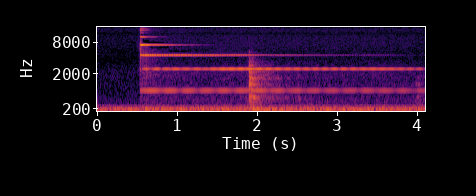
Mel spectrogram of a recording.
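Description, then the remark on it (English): A meditation bell is struck once to begin a Tonglen meditation practice and rings out with a clear, sustained shimmering tone, followed by a softer second strike that blends into the long fading resonance over a low background hum. “It will commence and end with the ringing of a bell.”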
